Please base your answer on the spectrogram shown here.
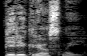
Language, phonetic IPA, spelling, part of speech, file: Russian, [pʲɪrʲɪˈkrʲɵsnɨj], перекрёстный, adjective, Ru-перекрёстный.ogg
- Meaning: cross-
